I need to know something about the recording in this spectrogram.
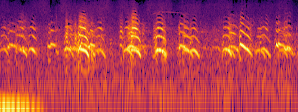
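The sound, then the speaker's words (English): Glaucous-winged gulls call repeatedly, several harsh, rising-and-falling squeals overlapping in quick bursts. The birds sound loud, with no voices present. “The male and female glaucous-winged gulls look alike, so don't even try to separate the gulls from the boys.”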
